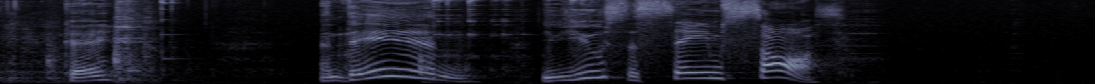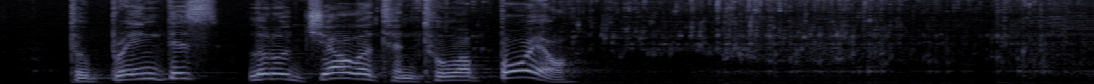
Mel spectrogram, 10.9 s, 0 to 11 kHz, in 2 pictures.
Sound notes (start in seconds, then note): 8.3 pouring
